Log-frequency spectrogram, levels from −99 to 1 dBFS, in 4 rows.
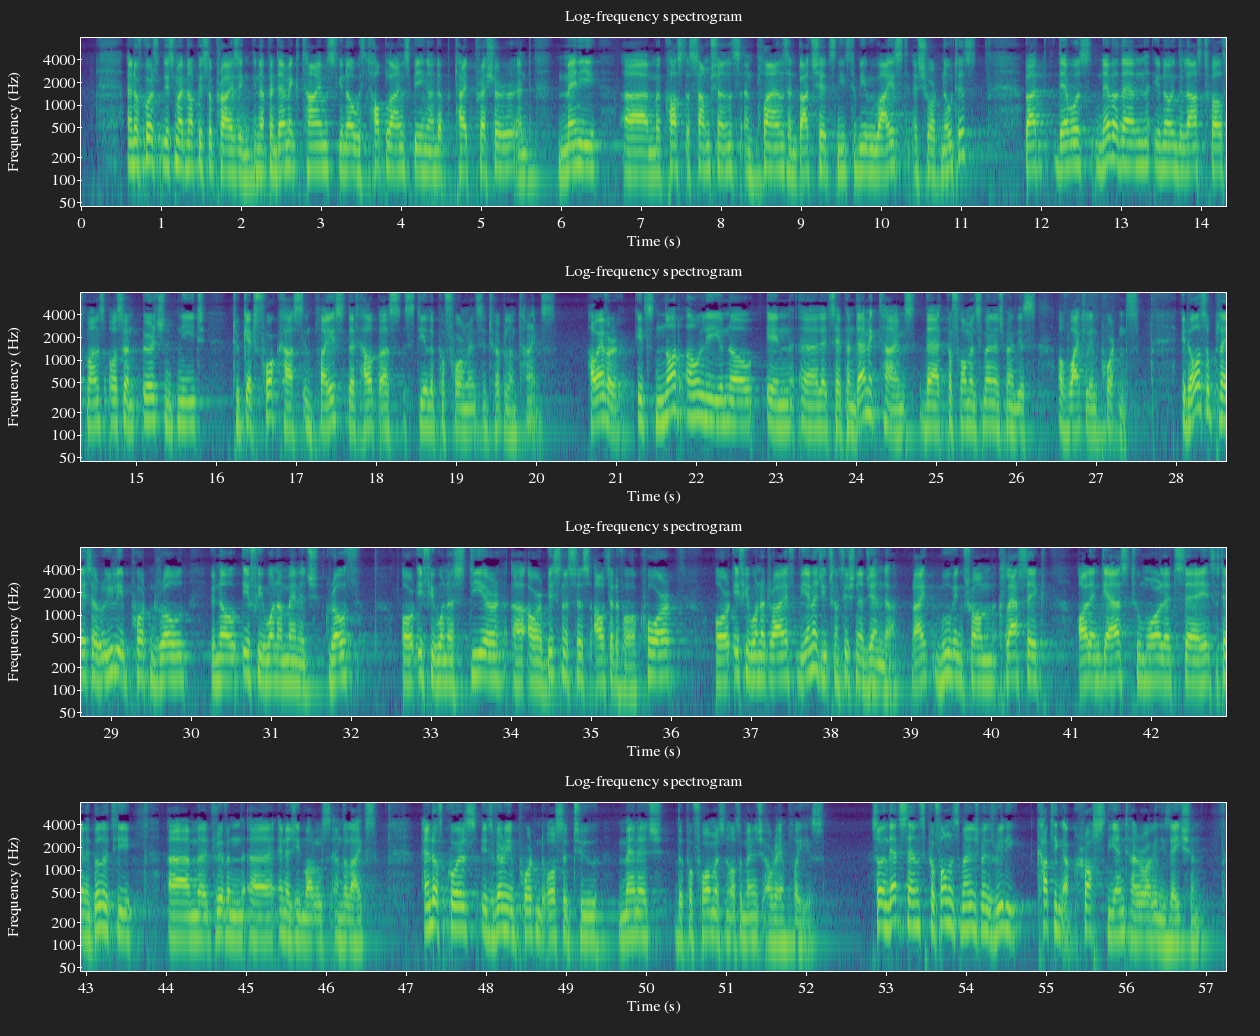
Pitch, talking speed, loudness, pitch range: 135 Hz, 180 wpm, -19 LUFS, 125-145 Hz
